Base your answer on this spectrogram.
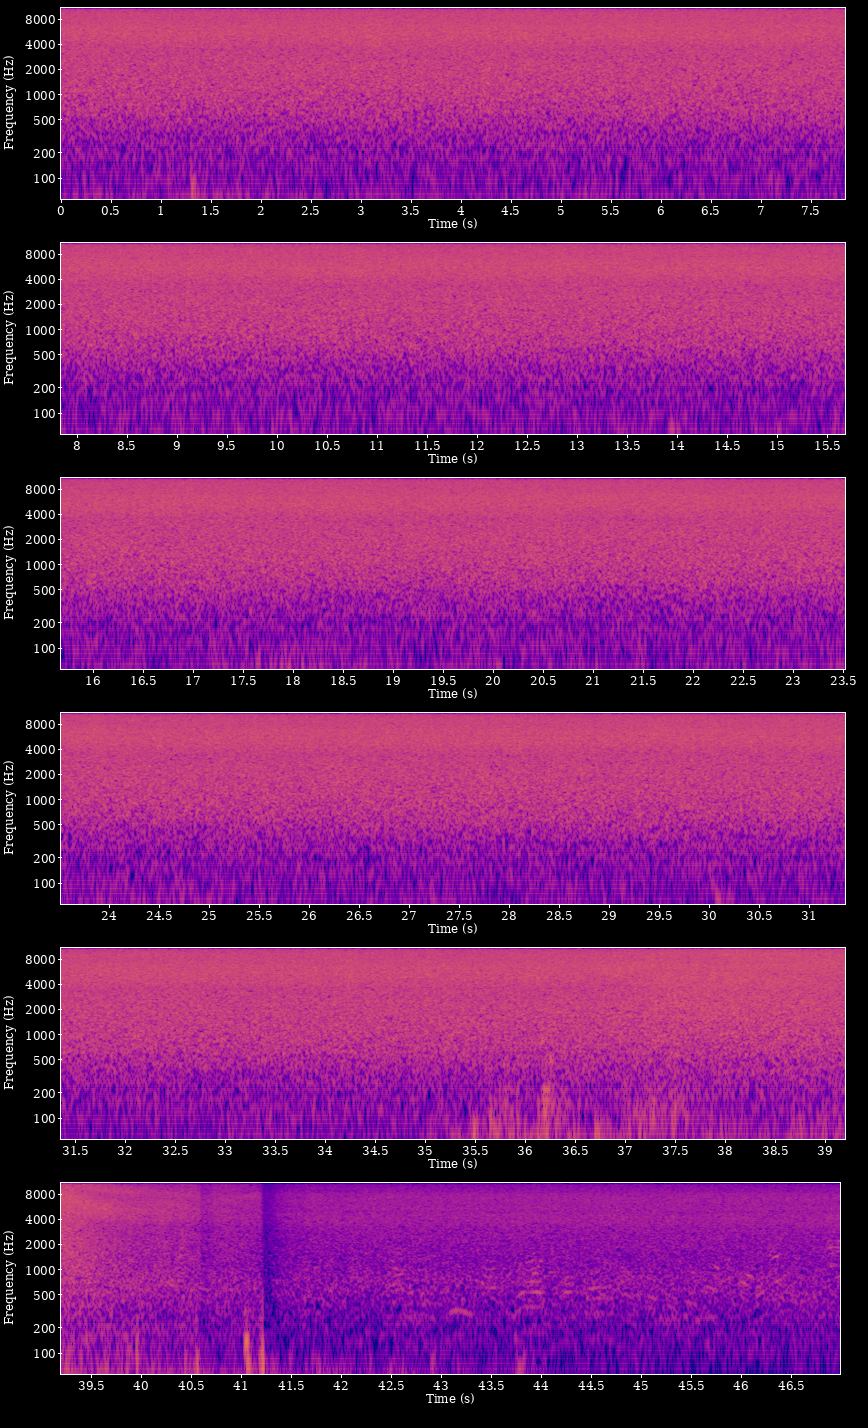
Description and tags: A recording over water flowing over the edge of the lower fall.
